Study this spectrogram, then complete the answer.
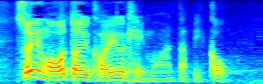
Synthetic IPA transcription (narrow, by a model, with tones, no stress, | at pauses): sɔː˨˥jiː˨ŋɔː˨˧t̪ɵ˧ɥkʰɵ˨˧ɥkɔː˧kʰe˨˩jmɔː˨˩ŋɐ˨t̪ɐ˨˩piː˨t̚ko˥w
